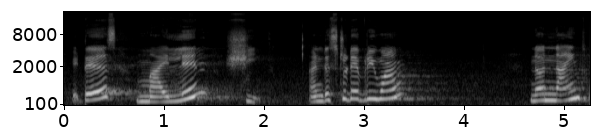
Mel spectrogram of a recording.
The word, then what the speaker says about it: myelin: You have to pronounce it correctly. It is myelin sheath.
